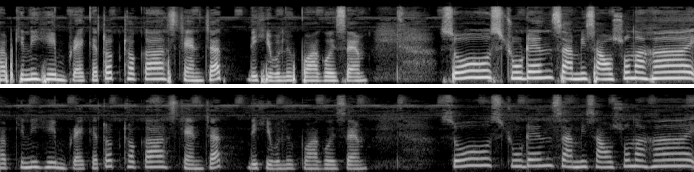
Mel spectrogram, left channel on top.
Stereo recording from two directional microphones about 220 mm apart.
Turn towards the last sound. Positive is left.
turn(degrees=40)  # may be behind; listen again after turning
